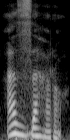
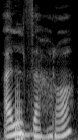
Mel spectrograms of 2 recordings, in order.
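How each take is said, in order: First: The l blends into the following consonant. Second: The l of the article is clearly pronounced. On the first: The speaker calls it right. "it is Az-Zahra. So it is assimilated" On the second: The speaker calls it wrong. "Not Al-Zahra"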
